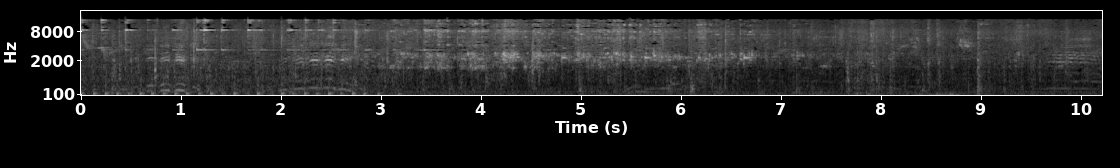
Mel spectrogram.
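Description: Wooden cart wheels creak and rumble over the dirt.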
